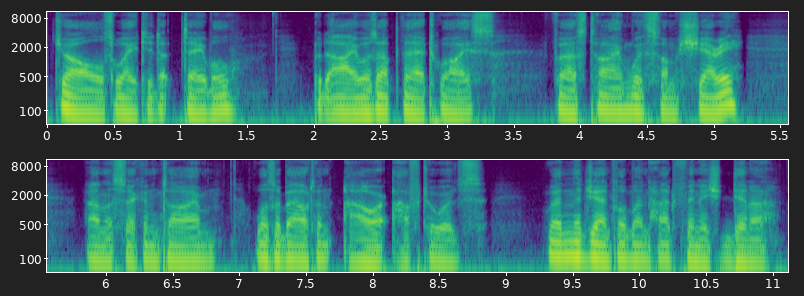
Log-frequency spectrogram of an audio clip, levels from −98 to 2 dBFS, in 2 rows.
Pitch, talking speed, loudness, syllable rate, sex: 90 Hz, 155 wpm, -21 LUFS, 5.3 syllables/s, male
